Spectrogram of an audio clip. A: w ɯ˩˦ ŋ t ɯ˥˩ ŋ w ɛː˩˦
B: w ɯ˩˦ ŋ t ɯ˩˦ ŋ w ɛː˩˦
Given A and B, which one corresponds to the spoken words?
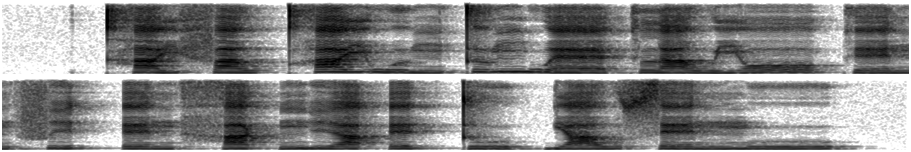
A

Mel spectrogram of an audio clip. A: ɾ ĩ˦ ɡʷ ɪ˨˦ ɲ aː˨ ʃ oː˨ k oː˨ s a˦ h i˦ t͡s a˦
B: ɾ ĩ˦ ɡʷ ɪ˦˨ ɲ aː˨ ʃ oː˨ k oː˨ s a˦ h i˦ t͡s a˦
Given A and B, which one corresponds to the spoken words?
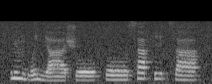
A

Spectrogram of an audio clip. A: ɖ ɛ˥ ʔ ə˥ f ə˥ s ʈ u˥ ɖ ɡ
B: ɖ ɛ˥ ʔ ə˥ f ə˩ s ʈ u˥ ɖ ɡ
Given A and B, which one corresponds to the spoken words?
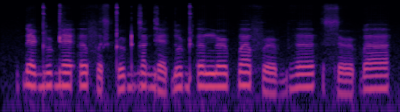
B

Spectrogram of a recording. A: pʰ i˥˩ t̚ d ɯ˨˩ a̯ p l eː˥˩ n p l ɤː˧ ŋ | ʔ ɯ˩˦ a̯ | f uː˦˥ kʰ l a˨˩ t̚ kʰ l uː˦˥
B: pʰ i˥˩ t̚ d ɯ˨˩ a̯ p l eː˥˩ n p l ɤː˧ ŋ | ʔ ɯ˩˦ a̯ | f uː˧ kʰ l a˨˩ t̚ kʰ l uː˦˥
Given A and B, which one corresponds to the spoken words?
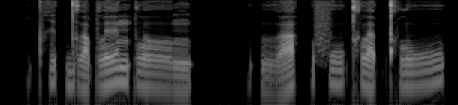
A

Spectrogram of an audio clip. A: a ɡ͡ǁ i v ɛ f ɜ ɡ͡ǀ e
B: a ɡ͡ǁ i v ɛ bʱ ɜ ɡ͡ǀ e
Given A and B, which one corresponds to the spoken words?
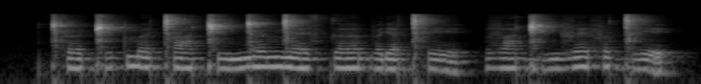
A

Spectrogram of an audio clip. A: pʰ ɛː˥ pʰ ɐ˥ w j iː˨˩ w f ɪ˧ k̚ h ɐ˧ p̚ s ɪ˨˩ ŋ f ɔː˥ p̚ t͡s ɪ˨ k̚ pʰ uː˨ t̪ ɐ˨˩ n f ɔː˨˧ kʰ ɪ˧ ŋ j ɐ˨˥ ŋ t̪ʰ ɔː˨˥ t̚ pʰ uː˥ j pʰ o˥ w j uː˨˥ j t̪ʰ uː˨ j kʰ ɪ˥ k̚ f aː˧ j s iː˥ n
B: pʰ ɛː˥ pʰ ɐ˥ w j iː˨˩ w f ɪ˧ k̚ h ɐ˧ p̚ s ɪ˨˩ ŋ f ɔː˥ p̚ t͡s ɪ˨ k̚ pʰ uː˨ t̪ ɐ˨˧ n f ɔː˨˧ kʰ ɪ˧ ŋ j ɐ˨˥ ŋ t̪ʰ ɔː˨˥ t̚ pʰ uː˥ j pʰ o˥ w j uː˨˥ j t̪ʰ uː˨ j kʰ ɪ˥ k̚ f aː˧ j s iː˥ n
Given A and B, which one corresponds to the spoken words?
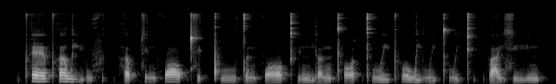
A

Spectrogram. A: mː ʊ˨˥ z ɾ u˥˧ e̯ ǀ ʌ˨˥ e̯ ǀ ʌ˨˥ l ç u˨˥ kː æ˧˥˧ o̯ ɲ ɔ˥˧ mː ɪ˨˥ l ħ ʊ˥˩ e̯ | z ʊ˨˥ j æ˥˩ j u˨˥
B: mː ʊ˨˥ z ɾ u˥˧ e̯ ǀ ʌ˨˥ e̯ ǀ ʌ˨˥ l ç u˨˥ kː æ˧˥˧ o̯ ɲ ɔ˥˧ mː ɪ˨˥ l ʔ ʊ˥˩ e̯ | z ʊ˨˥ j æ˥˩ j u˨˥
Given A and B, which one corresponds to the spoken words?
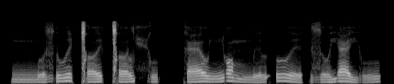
B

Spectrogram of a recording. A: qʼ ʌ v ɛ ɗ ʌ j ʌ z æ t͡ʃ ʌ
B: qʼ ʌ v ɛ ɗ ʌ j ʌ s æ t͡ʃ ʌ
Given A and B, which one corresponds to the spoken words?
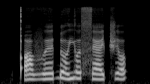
B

